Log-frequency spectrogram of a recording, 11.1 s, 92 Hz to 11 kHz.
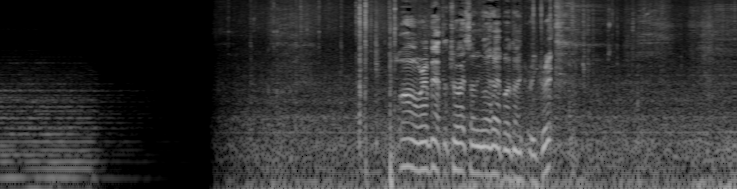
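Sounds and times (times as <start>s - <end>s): engine and tyre rumble: 3.2s - 11.0s.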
